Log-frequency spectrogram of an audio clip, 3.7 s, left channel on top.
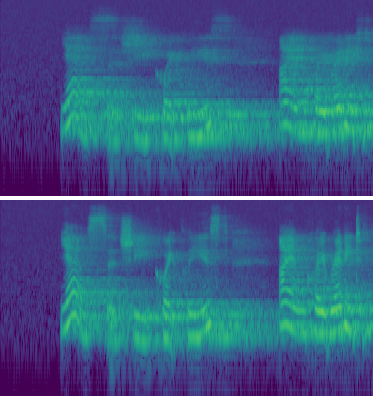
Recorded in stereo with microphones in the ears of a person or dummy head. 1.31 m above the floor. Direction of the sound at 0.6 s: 65° right (ahead or behind).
